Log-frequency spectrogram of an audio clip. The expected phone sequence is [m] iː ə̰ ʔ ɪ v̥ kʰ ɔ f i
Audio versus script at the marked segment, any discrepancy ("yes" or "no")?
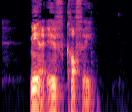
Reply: no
